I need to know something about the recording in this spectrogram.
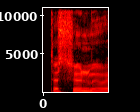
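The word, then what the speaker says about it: Dosunmu: The one player to watch that we'll see if he's day-to-day at this point, Dasunmu, if I'm pronouncing it correctly. – You are.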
